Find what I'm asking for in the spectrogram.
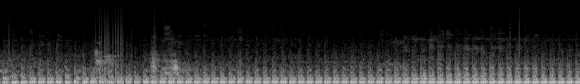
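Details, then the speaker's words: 1958 John Deere 420W two-cylinder tractor, cold start; brief early stumble, then regular steady putt about four pops a second while warming: normal idle. "Was stumbling a little bit as I was unhooking the cables, but I think now she's probably starting to warm up."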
